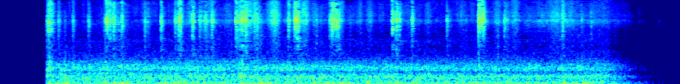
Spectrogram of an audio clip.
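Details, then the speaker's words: Nissan Primera driving: heavy road rumble with short, irregular high-pitched creaks from the right side of the sunroof; dry mechanism, fixed by lubricating it. "might we're doubly annoying noise came from the right side of the sunroof got worse in hallways and it sounded brace yourself like this"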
